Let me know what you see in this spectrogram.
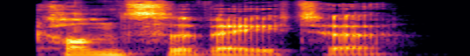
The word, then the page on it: conservator: British English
